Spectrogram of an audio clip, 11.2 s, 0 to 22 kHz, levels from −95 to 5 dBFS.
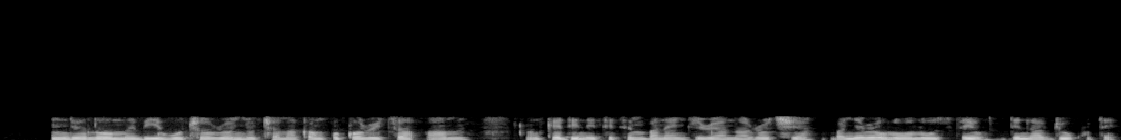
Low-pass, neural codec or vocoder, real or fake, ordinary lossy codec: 3.6 kHz; none; real; none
